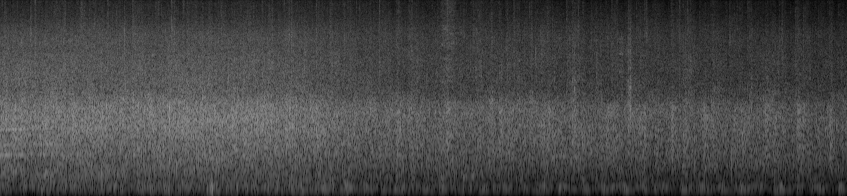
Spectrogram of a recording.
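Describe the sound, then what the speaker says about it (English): Sustained audience applause fills a high school Veterans Day assembly, a dense, steady clatter of many hands that stays loud for about three seconds, then eases to a slightly softer, continuing clapping to the end. "Let's give Mr. Gandy a huge round of applause, everybody"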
